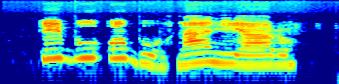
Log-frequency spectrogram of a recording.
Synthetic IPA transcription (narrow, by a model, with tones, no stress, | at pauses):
ɪ˦bu˦o˦bu˨na˦a˦ɲɪ˦ja˦a˦ɾʊ˦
